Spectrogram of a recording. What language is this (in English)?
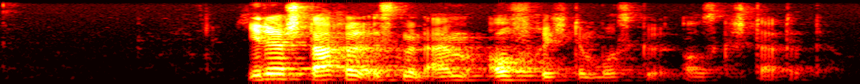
German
